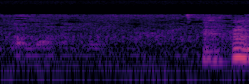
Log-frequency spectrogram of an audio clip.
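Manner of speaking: put-on high-pitched little kid voice; childish, high plea; little poor kid. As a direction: pipe up like a kid wanting an outing. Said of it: "I was a little poor kid".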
